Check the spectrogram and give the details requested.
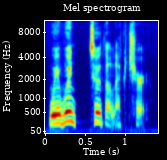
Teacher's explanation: instead of pronouncing two T's, we just have one.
